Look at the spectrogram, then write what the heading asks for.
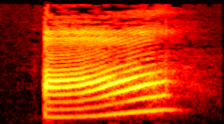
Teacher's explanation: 第二声是阳平声，逐渐升高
